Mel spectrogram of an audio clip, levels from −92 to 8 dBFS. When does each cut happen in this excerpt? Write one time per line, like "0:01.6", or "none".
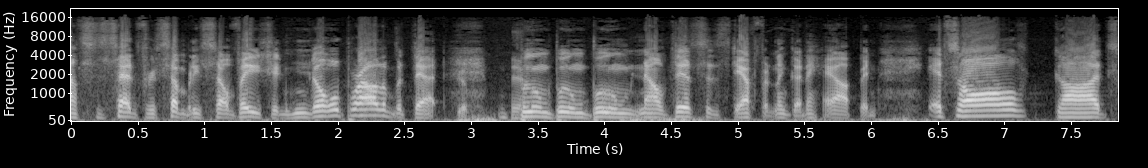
0:03.3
